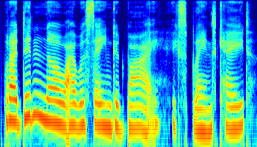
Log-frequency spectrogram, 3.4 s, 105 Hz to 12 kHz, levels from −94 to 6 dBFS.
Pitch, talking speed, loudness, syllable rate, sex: 215 Hz, 190 wpm, -19 LUFS, 4.1 syllables/s, female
